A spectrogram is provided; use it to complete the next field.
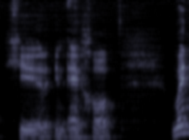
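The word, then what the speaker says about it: χι: Actually we see this in the name of this letter which is he. So you can see it's softer there. The letter he.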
